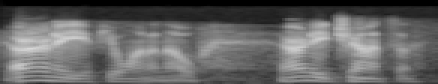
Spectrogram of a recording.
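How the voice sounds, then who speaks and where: A man's voice: mid-range voice, quick pace, creaky, a little hiss or hum, natural voice. Man acting cocky young hoodlum, muffled radio. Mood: edgy. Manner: tough slangy street talk, barked threats. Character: cocky, jumpy young male gunman, crude small-time hoodlum. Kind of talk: old-time radio drama acting. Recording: muffled old radio recording.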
